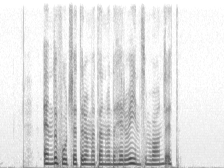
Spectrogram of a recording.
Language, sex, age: Swedish, female, 27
